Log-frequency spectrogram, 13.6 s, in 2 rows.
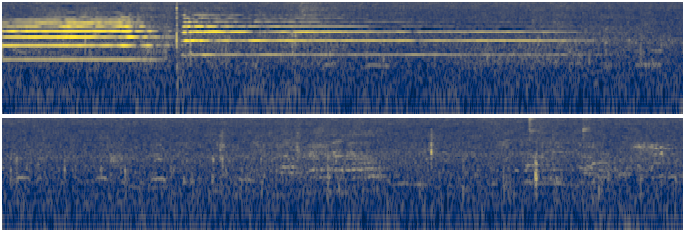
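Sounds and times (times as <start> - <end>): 
bugle call in Winchcombe, Cotswolds UK: 0.0 - 6.3.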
